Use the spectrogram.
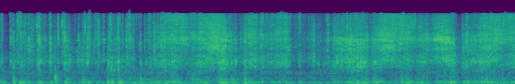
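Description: Long nails tap and scratch the smooth back of a small, hollow black plastic remote control lying face down on a wooden table. The result is a continuous stream of bright, crisp clicks and scraping rasps with little low end.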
